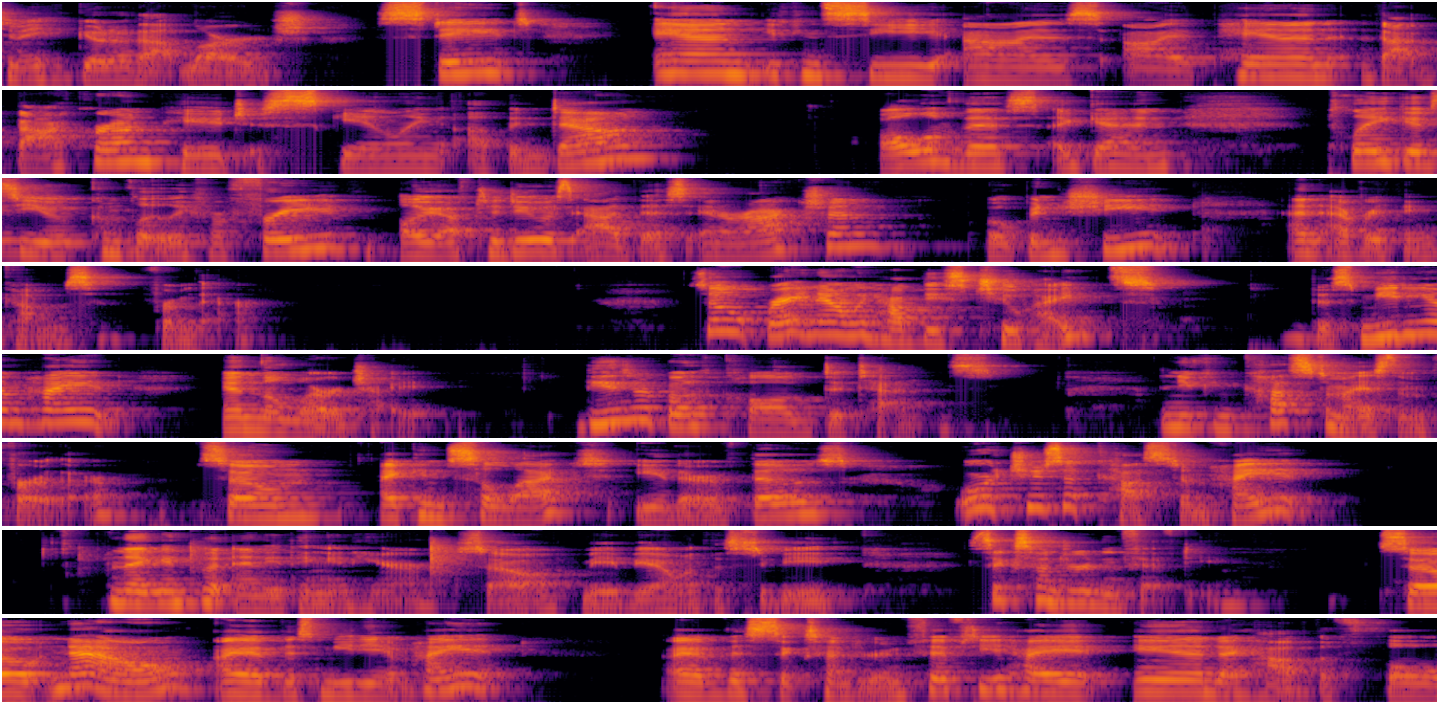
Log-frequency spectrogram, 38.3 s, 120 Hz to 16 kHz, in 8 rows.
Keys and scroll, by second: 30.6-31.6 typing.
